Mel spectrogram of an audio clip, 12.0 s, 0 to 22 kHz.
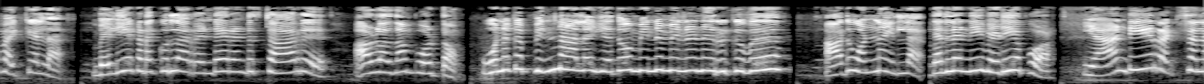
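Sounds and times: high-pitched cartoon voice talking: 0.0s - 12.0s.

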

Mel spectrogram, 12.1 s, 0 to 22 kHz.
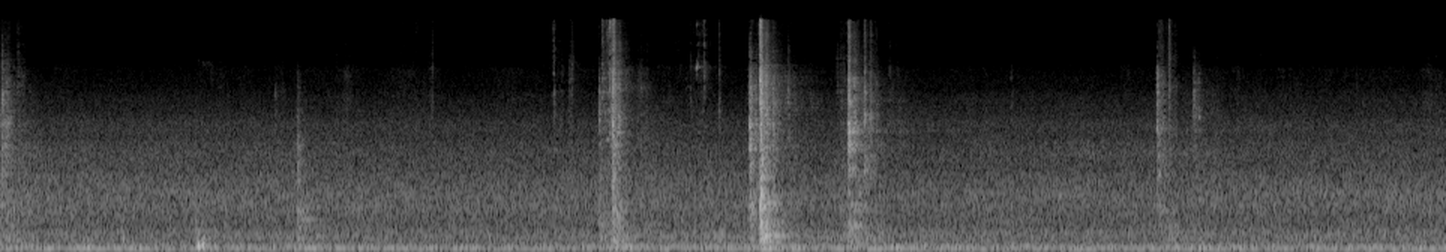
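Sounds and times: clunks on steel deck: 6.2s - 7.4s.

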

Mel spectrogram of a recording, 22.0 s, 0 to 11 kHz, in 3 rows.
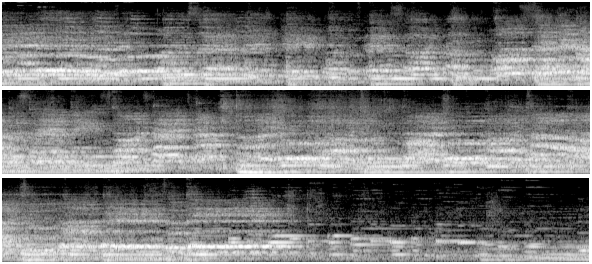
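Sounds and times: chorus singing: 0.0s - 18.8s.

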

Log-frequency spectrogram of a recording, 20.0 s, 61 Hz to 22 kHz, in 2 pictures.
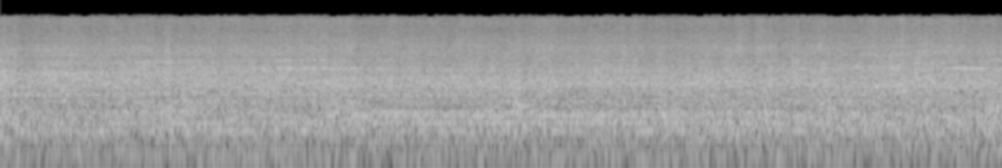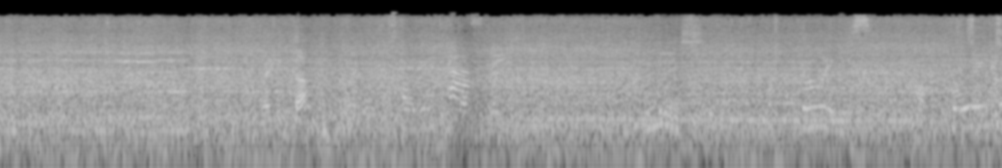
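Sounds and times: van engine and road noise: 0.0s - 20.0s.

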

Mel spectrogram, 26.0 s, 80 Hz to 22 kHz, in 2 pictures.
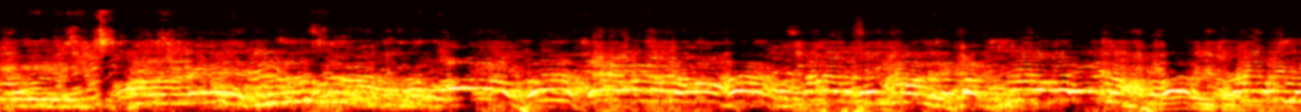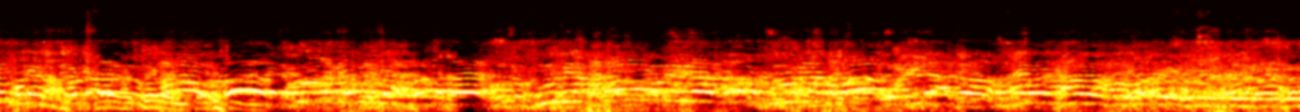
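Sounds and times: men chattering: 0.0s - 26.0s.

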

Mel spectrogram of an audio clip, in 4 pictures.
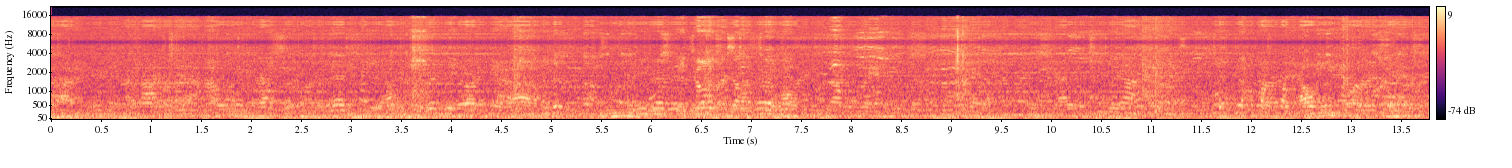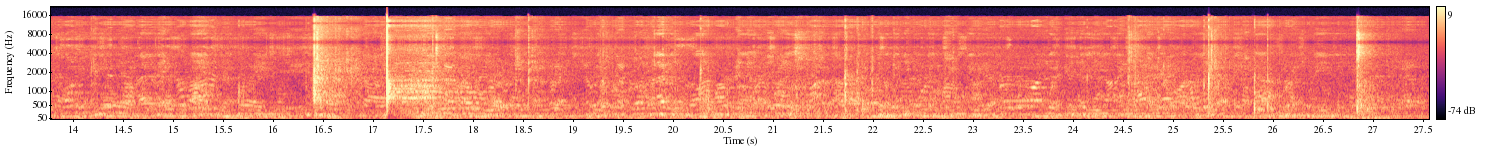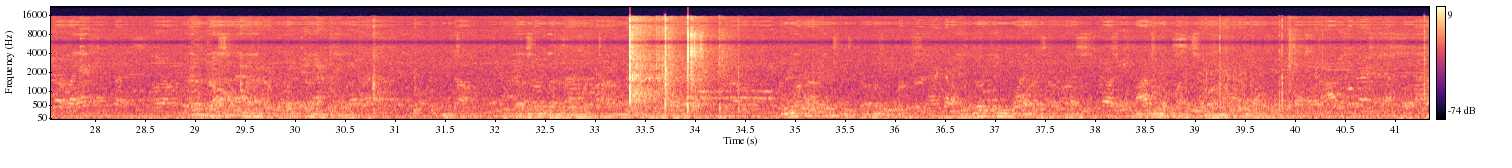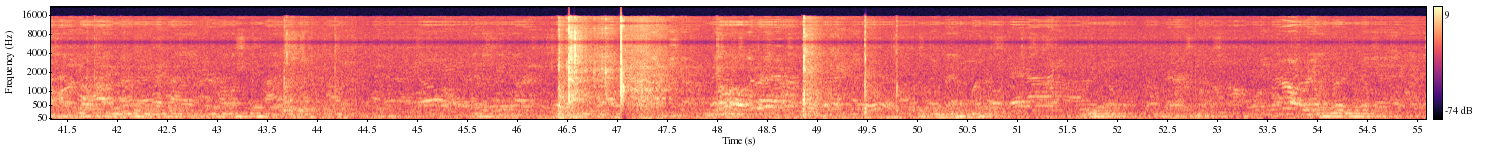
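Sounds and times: murmur of distant voices: 0.0s - 55.0s.

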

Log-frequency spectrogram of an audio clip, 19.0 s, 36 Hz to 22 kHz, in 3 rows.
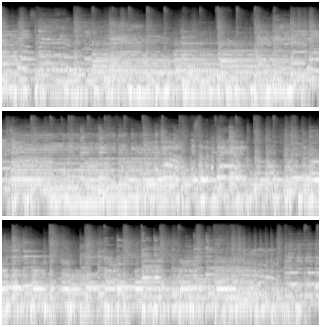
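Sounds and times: drum kit: 0.0s - 19.0s
electric bass: 0.0s - 19.0s
electric guitar: 0.0s - 19.0s
keyboards: 0.0s - 19.0s.

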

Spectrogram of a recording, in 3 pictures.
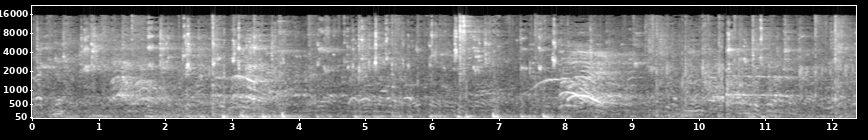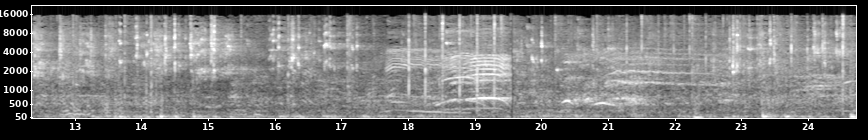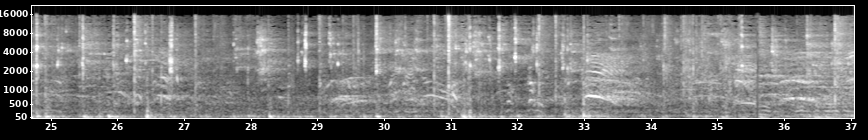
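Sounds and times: shoes squeaking: 0.0s - 37.0s.

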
